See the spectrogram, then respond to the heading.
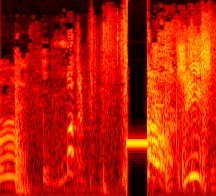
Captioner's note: beeping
